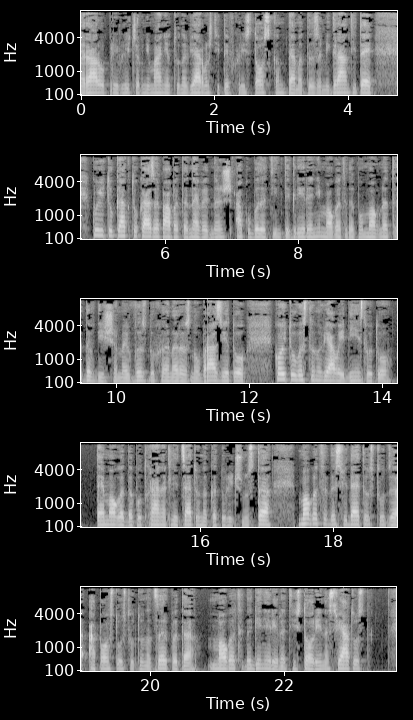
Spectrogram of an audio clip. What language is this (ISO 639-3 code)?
bul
